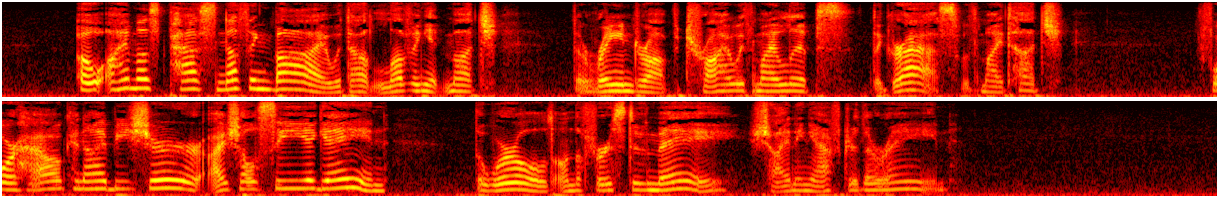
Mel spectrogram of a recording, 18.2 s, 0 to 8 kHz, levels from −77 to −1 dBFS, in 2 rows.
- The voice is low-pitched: No, high, 205 Hz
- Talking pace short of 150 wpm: Yes, average, 140 wpm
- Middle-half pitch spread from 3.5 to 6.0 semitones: Yes, average, 5.2 semitones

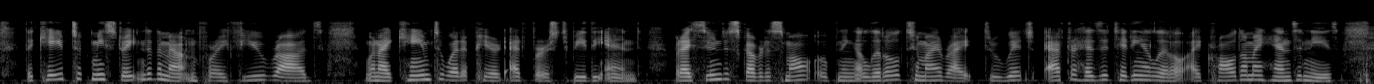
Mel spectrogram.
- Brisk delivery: Yes, fast, 215 wpm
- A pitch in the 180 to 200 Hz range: Yes, high, 190 Hz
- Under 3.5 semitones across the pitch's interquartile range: Yes, average, 3.1 semitones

